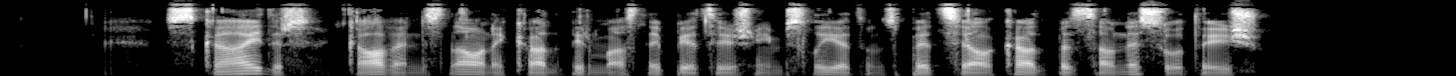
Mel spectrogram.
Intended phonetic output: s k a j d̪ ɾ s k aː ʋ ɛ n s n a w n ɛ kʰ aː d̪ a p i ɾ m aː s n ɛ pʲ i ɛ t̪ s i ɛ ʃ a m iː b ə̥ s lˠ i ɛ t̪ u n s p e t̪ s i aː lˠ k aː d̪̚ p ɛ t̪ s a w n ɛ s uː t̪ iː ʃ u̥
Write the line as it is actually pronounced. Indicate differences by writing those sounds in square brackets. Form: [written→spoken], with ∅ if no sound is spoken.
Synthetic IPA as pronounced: s k a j d̪ ɾ s k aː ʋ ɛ n s n a w n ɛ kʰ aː d̪ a p i ɾ m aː s n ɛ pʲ i ɛ t̪ s i ɛ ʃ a m iː b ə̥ s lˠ i ɛ t̪ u n s p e t̪ s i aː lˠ k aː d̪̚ p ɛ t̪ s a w n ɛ s uː t̪ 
